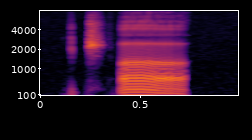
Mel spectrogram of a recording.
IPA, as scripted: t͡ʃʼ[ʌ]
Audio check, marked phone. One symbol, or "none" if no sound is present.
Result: a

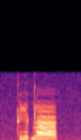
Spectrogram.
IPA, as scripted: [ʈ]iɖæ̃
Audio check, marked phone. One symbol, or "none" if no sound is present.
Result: ʈ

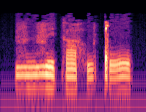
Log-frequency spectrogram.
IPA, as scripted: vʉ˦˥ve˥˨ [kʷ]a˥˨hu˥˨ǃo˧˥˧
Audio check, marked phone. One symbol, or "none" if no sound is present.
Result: k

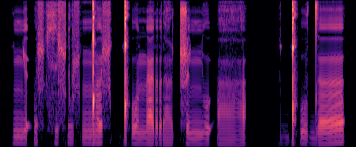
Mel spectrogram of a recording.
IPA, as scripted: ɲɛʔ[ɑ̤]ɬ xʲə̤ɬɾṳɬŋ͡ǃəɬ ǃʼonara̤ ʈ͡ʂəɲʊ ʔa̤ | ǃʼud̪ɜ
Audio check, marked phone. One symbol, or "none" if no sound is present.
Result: ə̤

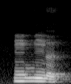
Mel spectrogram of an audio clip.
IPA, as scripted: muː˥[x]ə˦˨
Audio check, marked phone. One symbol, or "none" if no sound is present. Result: ŋ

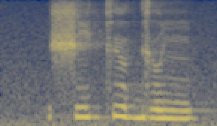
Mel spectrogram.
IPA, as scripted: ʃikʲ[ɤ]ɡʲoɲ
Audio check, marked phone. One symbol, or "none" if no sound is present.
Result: o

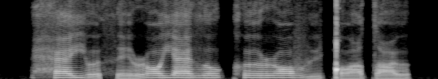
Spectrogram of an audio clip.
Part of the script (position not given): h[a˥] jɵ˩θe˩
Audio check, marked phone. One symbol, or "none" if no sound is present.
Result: æ˥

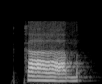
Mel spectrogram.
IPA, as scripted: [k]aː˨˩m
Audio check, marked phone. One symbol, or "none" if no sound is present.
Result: k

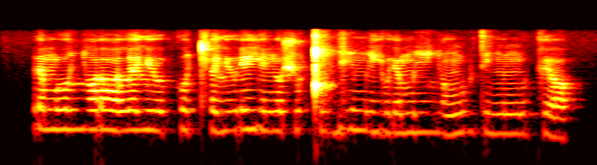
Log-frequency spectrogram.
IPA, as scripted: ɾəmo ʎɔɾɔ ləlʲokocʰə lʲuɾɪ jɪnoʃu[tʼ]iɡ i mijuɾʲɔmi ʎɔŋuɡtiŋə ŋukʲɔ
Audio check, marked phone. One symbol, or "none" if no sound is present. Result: ǃ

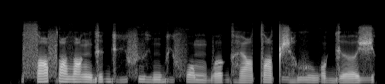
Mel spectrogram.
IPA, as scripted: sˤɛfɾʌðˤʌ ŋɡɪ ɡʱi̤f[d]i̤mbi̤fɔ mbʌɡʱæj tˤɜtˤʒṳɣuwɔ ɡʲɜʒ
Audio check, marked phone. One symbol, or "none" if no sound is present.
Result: ð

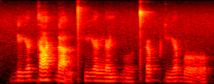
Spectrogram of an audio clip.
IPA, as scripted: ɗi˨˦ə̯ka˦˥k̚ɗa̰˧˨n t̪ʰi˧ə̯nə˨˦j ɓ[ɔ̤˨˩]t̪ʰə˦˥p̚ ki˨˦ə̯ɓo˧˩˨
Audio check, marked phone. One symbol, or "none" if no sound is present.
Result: o̤˨˩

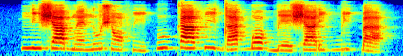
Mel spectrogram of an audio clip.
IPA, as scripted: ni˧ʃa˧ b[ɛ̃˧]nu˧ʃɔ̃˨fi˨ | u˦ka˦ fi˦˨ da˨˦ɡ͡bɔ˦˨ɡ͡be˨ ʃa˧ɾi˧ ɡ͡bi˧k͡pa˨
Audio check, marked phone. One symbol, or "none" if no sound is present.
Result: ɛ̃˨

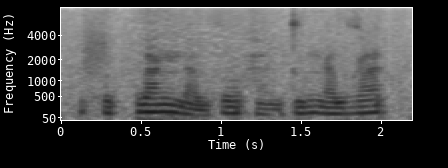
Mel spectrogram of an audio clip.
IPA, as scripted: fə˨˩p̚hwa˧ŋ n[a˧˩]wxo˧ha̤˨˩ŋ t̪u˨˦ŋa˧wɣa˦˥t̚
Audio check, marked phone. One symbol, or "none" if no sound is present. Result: a˧˩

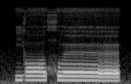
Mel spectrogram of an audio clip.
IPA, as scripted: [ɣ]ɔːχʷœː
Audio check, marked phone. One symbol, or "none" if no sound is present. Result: j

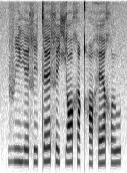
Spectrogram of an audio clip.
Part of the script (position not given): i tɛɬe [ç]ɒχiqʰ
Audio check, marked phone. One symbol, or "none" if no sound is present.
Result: ç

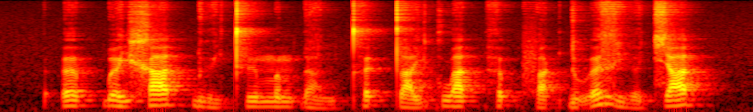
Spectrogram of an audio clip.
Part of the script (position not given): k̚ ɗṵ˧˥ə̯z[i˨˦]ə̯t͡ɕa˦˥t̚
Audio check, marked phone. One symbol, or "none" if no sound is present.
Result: i̤˨˩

